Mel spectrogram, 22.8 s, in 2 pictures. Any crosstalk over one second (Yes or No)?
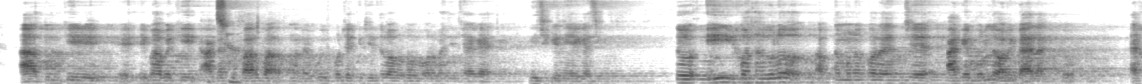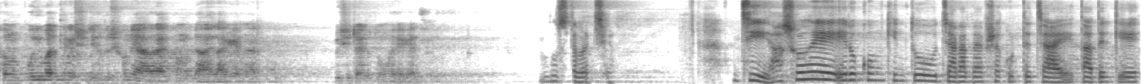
No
